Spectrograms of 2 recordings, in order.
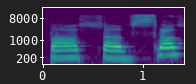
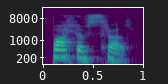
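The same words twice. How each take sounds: First: "Batlavsral" in three separated beats; split into syllables. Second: Said in the usual way. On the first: Shown as a demonstration. Teacher revealing three syllables, word split into beats. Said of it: "three syllables". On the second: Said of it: "How many syllables does that have".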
